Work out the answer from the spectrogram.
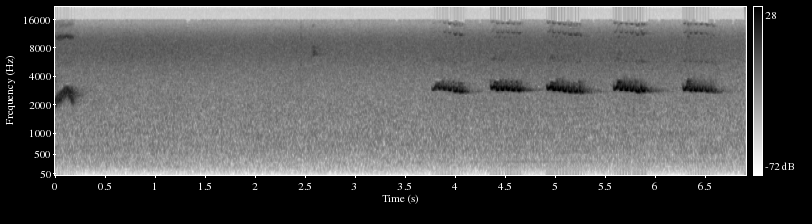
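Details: Song thrush singing in Alkmaar, Holland: after a quiet stretch, one short whistled note is repeated five times in quick succession, about twice a second, over faint background hiss.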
